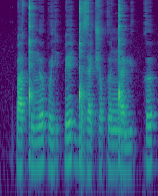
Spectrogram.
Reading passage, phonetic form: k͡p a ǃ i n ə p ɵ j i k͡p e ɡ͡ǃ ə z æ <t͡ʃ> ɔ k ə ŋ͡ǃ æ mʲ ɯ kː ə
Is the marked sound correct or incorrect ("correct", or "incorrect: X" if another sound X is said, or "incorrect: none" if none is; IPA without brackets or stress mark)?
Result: correct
